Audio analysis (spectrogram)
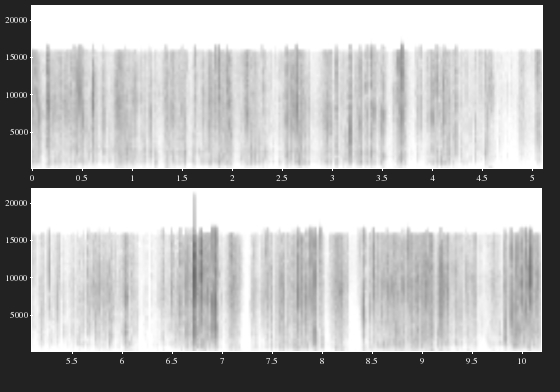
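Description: A handful of pink translucent PVA slime packed with plastic star sequins is pinched, folded and squeezed with the fingertips close to the mic. It gives a quiet, dense, bright crackle and crinkle with almost no low end. The crackling comes in irregular bursts with brief pauses between them.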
